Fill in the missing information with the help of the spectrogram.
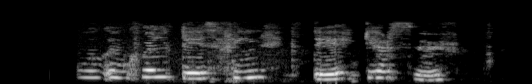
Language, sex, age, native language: Icelandic, male, 10, Icelandic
